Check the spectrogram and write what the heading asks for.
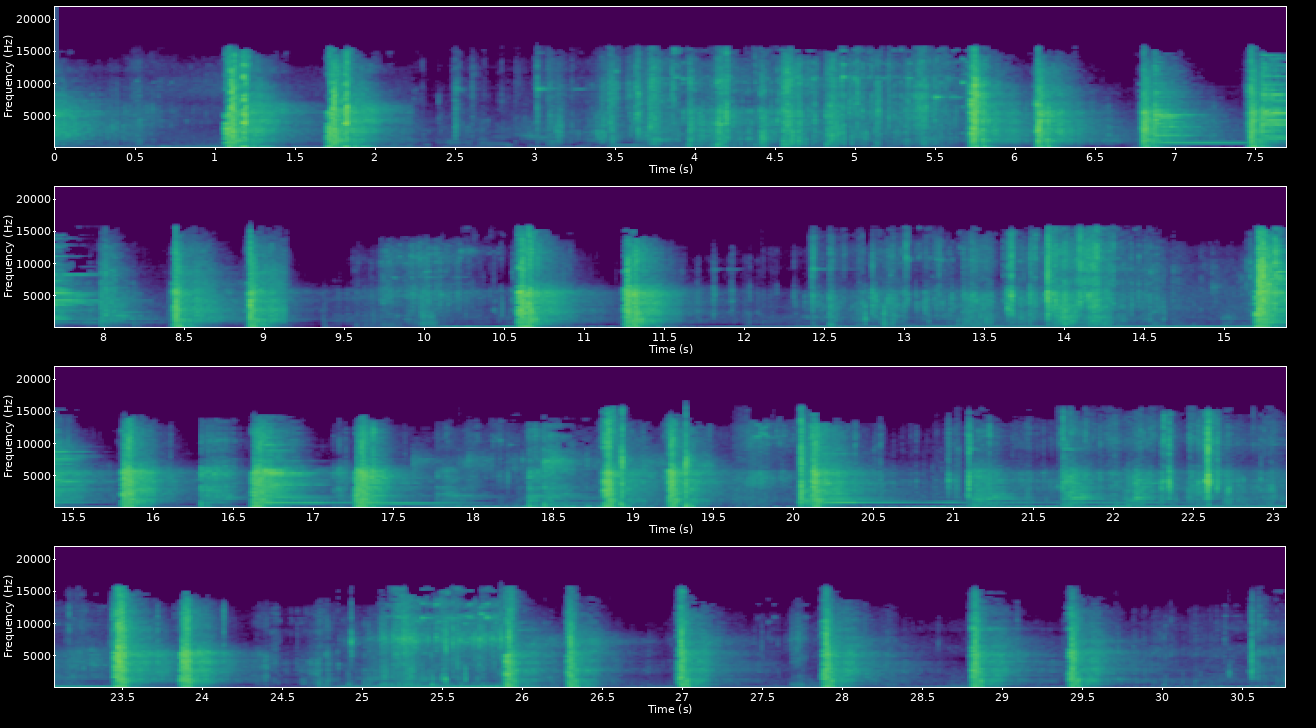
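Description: Revolver being fired rapidly in strings of several shots, with short pauses between the strings. A few shots are followed by the brief ring of a hit steel target.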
